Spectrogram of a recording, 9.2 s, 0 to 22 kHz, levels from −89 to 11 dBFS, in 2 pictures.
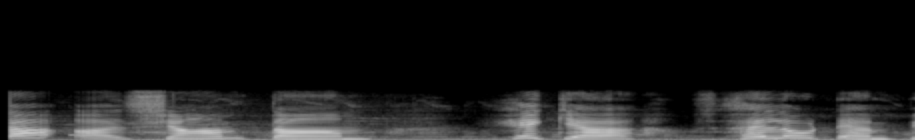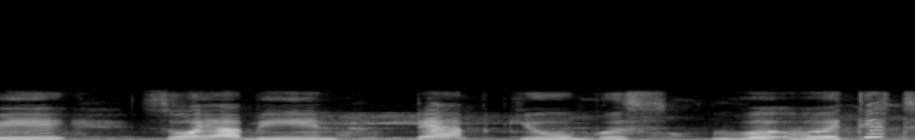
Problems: constant background noise, background conversations at intervals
